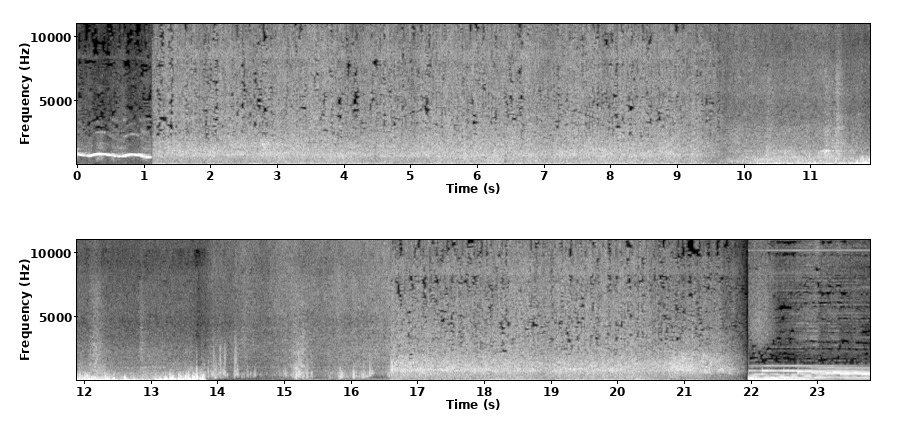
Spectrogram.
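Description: Hurricane-force wind and rain: a loud, steady rushing noise, with heavy wind buffeting on the microphone in the middle and a short quieter stretch a little after.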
